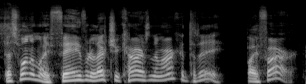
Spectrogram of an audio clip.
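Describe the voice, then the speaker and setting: A man co-hosting a motoring podcast, jokey and animated in casual chat and quick to laugh. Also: sits high, breathy edge, no room sound, clean studio sound. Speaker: podcast co-host, motoring journalist.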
